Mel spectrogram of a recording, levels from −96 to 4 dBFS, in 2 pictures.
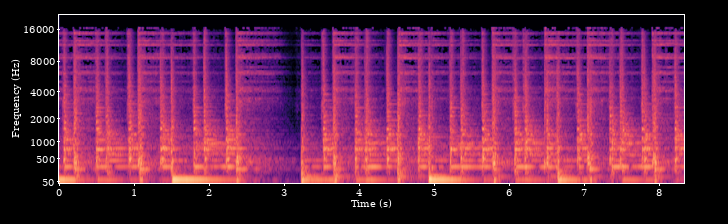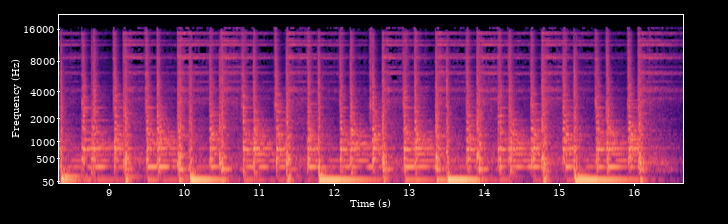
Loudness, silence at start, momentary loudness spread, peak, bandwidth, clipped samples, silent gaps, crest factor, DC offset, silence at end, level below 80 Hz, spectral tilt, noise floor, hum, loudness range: -18 LUFS; 0 s; 5 LU; 0 dBFS; 17 kHz; under 0.1%; none; 18 dB; under 0.1%; 0 s; -24 dBFS; -4.5 dB/octave; -40 dBFS; none; 2 LU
